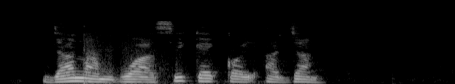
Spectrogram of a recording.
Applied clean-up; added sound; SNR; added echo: neural separator model SepFormer DNS4.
